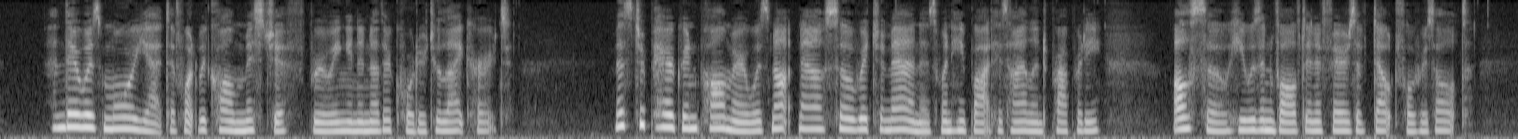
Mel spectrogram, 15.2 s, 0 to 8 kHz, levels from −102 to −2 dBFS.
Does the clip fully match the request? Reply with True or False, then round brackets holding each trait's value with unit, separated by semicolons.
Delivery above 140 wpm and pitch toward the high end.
True (170 wpm; 200 Hz)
